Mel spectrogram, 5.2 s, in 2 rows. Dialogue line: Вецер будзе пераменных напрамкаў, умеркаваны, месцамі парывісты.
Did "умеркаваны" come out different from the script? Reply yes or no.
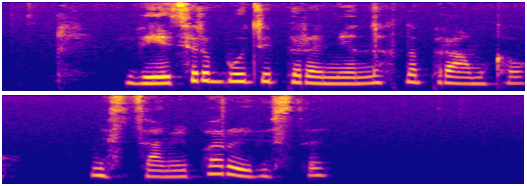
yes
